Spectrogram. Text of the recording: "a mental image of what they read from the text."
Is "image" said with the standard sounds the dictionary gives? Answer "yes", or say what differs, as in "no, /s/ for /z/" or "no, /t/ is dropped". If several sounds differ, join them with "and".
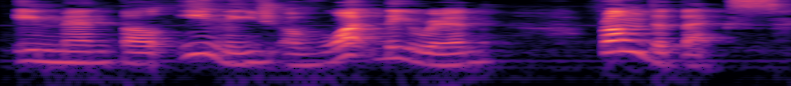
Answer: yes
